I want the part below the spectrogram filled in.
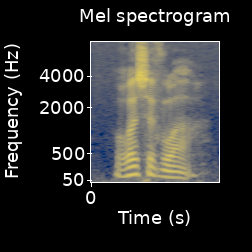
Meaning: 1. to receive 2. to entertain (to welcome guests)
- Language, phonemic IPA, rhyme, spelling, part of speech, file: French, /ʁə.sə.vwaʁ/, -waʁ, recevoir, verb, Fr-recevoir.ogg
